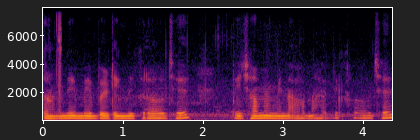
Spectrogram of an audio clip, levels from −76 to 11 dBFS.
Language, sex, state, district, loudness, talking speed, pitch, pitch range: Maithili, female, Bihar, Madhepura, -17 LUFS, 190 wpm, 165 Hz, 160-170 Hz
